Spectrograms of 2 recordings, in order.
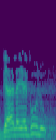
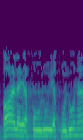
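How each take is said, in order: First: "قال يقول" mit hartem g statt q gesprochen, also gala yegulu; "قال يقول" wie im Beduinendialekt, q als g; dialect g sound. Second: Said in the usual way. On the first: Shown as a demonstration. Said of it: "تستخدمه مكان حرف القاف". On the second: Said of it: "بدلًا من أن يقولوا".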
